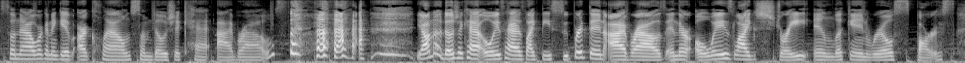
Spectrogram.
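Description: Female nail vlogger, slightly low voice, hoarse and congested, chatty and rambling, dry close sound. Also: very animated, slow, pushed and bright, no room sound. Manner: chatty and rambling, full of "like" and "you guys". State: hoarse and stuffed up. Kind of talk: casual nail art tutorial.

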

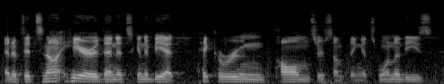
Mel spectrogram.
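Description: A man's voice: medium pitch, fairly even intonation, brisk, bright, forceful tone, rough recording. A man joking around casually with a co-player while playing a video game. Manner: goofy, joking. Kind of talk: casual gameplay banter with a co-player. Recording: clear game noise behind voice. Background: video game sound effects.

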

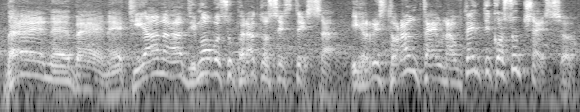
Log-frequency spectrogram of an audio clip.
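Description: An actor playing a jovial, proud old grandfather with a gravelly voice in an animated video game. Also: sits high, moderate pace, noisy background, heavily acted.

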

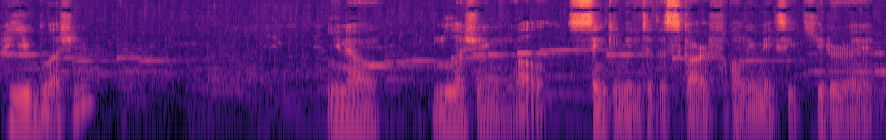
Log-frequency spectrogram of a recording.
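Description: A man acts out a mafia boss doting on his lover in an ASMR audio roleplay. His voice is extremely deep and gravelly, swinging freely up and down as he flirts. He talks in an intimate, teasing, reassuring way, with music playing behind him. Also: big pitch swings, slow, pauses often, full character voice. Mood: flirty, teasing.

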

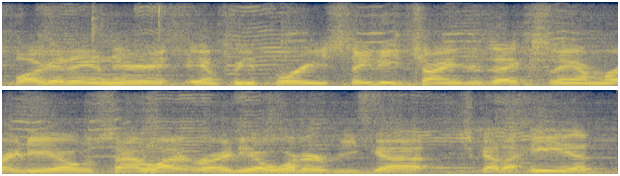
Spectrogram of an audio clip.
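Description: A man talks through a casual hands-on product demo in a folksy, unpolished way. His voice sits a little on the high side. Some music plays in the background. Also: steady tone, moderate pace. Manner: folksy, plain-spoken, hands-on. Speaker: car radio restorer and demonstrator. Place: indoor workshop bench. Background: music from the demonstrated radio.

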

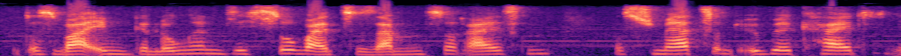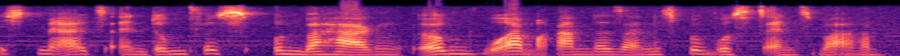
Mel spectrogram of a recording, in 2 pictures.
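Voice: medium pitch, creaky, slightly rough. Slightly muffled novel narrator over music. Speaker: audiobook reader. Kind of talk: scripted narration of a fantasy novel.

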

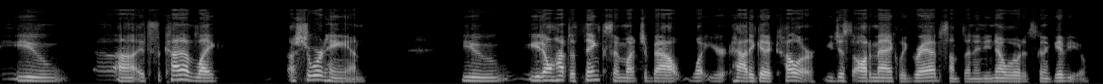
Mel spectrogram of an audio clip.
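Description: A woman's voice: deep voice, fairly even intonation, normal speed, vocal fry, fairly bright tone, no room sound, poor audio. An older woman, a painter, casually explaining her craft in conversation. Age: older, about 60s. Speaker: painter, podcast guest.

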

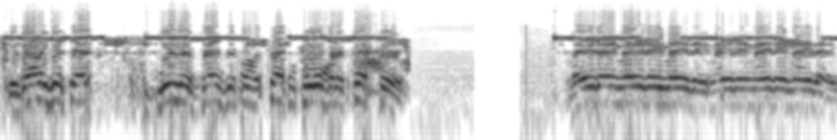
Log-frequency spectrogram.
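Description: A man works a fire attack and talks urgently over two-way radio. His voice is high, and the transmission is clearly noisy. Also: fairly even intonation, normal speed. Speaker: firefighter on interior fire attack. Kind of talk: urgent emergency radio traffic.

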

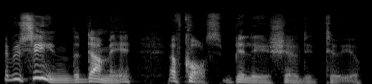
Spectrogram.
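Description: A man's voice: sits low, wildly swooping pitch, unhurried, a bit bright, slightly rough, no echo, studio quality, voice pushed down, full character voice. A man reading an audiobook as a whimsical, imperious detective with a British accent, theatrical, commanding and wry. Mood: animated, wry. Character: brilliant, whimsical, imperious male English detective.

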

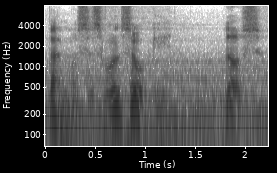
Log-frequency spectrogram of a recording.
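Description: An actor playing a grizzled middle-aged monster hunter who talks tersely and bluntly in a video game dub. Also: male voice, deep voice, a little slow. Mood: curt. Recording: reverberant with music underneath.

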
